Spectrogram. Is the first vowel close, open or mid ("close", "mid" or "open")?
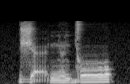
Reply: open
